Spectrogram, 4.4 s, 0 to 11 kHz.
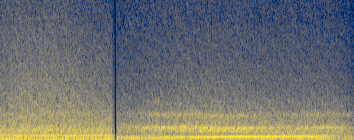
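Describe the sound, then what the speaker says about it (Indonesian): A Mercedes-AMG GT 63 PRO's V8 biturbo engine accelerating hard, loud and close, with a rising engine note and a brief break as it shifts gear before the pitch climbs again. "The V8 biturbo engine unleashes instant power, a brutal push that slams you back into your seat in an instant."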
